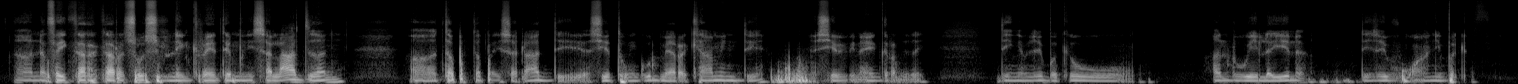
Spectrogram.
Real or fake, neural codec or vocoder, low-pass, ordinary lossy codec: fake; autoencoder, 48 kHz, 32 numbers a frame, DAC-VAE, trained on Japanese speech; none; none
